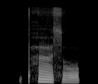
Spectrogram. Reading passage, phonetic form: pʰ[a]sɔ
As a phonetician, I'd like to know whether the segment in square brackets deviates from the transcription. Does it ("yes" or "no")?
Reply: no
